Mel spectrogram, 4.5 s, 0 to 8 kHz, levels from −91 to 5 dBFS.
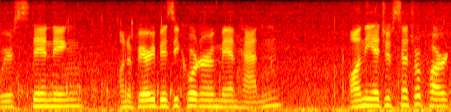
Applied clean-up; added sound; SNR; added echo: none; Gurgling; 19 dB; none.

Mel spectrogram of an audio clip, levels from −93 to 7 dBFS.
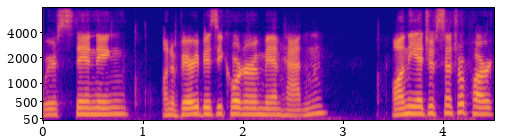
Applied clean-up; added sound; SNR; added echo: neural mask model DeepFilterNet 3.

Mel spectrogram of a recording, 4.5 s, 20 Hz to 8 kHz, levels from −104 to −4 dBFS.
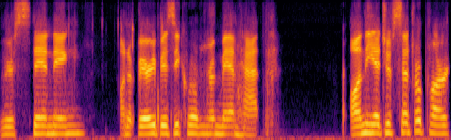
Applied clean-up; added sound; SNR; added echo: neural diffusion model UNIVERSE++.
